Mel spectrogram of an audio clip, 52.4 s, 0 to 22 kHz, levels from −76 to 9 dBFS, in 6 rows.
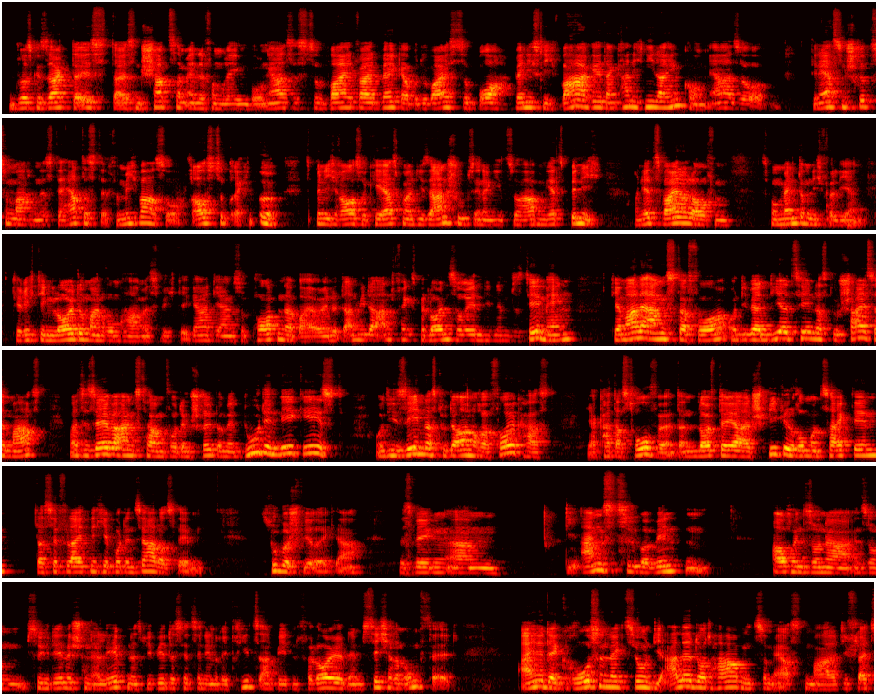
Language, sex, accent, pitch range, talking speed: German, male, German, 140-170 Hz, 235 wpm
